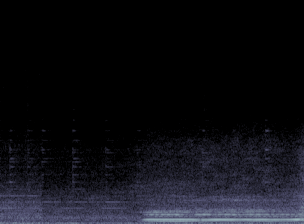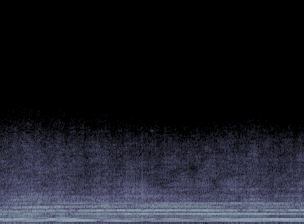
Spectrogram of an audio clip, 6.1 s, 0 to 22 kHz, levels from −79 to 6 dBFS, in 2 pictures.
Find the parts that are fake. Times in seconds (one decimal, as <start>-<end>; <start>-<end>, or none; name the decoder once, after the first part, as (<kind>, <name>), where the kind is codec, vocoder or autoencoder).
none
